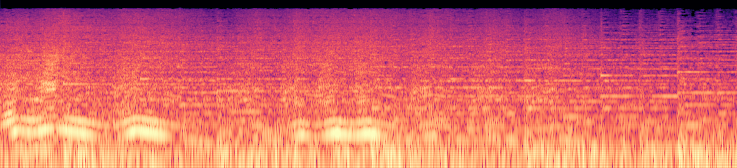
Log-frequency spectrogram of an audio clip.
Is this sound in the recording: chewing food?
no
